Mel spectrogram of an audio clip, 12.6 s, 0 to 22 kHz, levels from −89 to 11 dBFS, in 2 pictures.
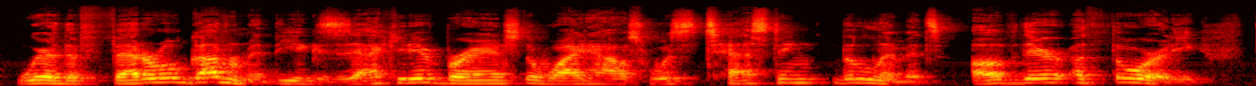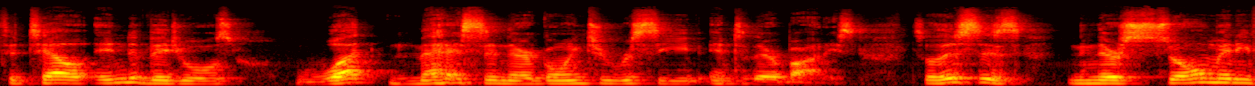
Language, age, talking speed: English, 30-49, 175 wpm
